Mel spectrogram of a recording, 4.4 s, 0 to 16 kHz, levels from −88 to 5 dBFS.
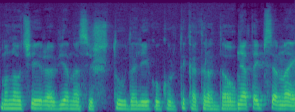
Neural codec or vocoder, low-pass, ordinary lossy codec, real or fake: none; 14.4 kHz; MP3, 64 kbps; real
